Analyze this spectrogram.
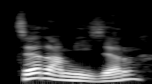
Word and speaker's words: Ceramizer: Jadi saya pilih yang ini dan ini produk buatan Polandia, jadi dibuat di Polandia, namanya Ceramizer, itu mereknya bukan Ceramiser, itu merek Polandia, jadi Anda lihat, Anda bacanya seperti ceramizer, dan perusahaan ini punya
